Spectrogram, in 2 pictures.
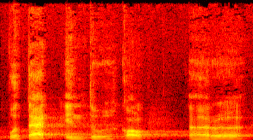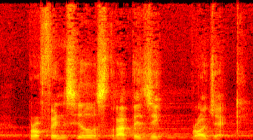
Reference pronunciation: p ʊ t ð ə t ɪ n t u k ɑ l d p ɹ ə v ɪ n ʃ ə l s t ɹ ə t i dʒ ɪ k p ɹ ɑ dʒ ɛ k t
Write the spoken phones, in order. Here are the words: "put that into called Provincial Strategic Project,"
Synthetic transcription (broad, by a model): p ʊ t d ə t ɪ n t u k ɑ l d p ɹ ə f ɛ n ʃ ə l s t ɹ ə t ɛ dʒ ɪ k p ɹ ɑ dʒ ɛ k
